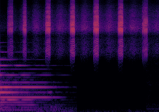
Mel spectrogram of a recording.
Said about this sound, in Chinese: 哦，乖乖，这就是蝉叫的声音。在夏天的时候，你应该经常听到啊。最近应该也有听到吧？一般呢，蝉叫是只有雄的蝉才会鸣叫，也就是公的蝉才会鸣叫。那雌蝉，也就是母的蝉，是不会叫的哦，因为公的蝉是为了要吸引母的蝉而鸣叫的。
